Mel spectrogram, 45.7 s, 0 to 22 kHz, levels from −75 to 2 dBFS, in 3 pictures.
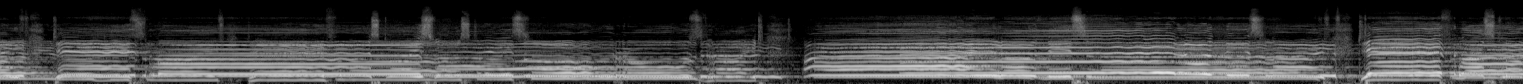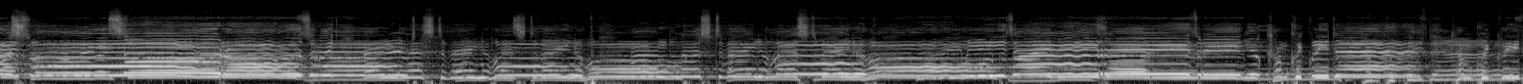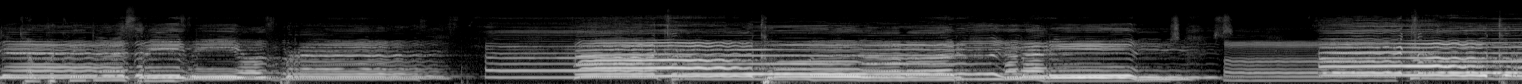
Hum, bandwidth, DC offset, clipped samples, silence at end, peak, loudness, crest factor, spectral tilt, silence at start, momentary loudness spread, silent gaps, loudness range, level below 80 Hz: none; 11.5 kHz; under 0.1%; under 0.1%; 0 s; -2 dBFS; -16 LUFS; 14 dB; -5 dB/octave; 0 s; 10 LU; none; 6 LU; -46 dBFS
